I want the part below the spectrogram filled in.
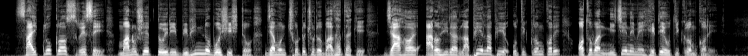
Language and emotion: Bengali, neutral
